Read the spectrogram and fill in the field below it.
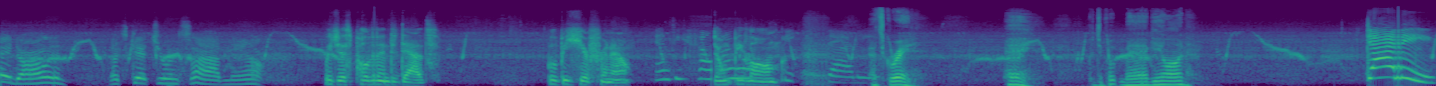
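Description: A man speaks warmly over a walkie-talkie.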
